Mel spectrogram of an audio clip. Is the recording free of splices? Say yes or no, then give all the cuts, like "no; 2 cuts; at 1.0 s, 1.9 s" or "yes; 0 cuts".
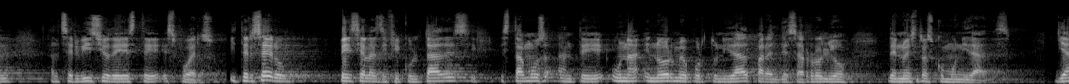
no; 1 cut; at 2.3 s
